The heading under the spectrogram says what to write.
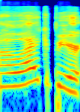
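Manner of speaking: put-on childish shout, building. Retelling a child getting louder in Kroger, imitating Sarah shouting. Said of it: "progressively louder and louder".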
